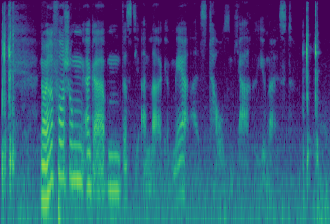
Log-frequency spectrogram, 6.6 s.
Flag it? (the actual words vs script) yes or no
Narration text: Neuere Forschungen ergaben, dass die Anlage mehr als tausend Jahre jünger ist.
no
